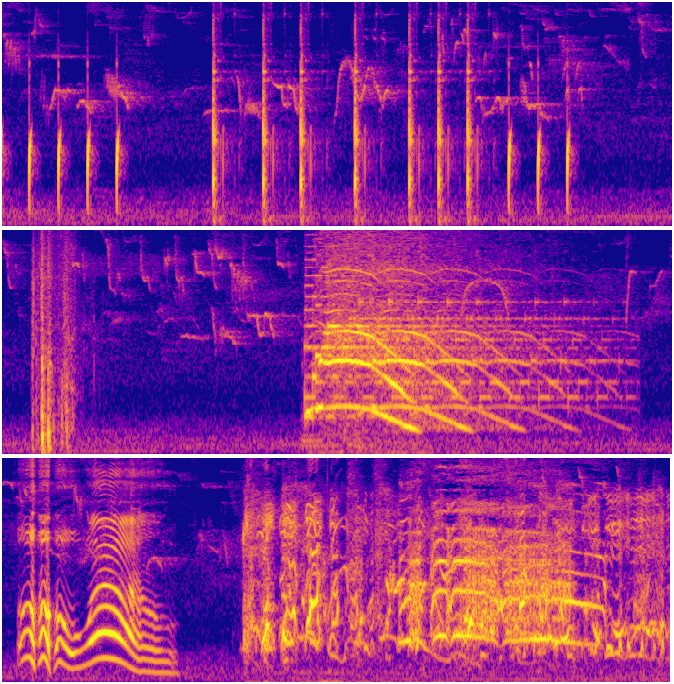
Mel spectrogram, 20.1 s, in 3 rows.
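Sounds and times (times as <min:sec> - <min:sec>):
faint birdsong: 0:00.0 - 0:20.0
bright swell with falling whistles: 0:09.7 - 0:13.1.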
